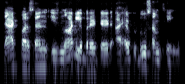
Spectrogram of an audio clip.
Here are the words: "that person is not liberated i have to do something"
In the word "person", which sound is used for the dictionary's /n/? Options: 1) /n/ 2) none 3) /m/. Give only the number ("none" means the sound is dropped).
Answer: 1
